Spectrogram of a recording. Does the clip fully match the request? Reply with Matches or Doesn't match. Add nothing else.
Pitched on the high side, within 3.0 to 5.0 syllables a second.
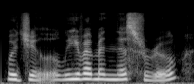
Matches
